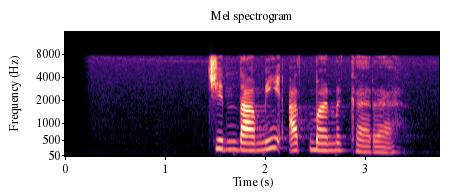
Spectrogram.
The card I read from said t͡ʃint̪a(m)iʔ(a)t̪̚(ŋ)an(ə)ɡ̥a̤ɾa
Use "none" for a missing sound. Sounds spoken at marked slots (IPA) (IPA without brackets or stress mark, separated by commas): m, a, m, ə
